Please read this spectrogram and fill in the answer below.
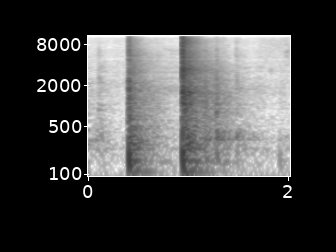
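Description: Two knocks, the second louder, as a plastic blender jar and its lid are pushed down and seated in place on the blender.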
